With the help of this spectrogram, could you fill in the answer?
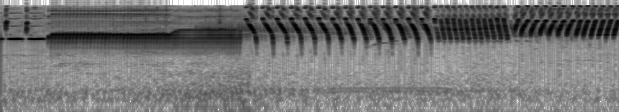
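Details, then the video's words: Kept Yorkshire canary in loud song, opening with a sustained buzzy tone that steps up in pitch, then rapid repeated downward-slurred chirps running into a fast high trill. "Yorkshire canary Nice sound"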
